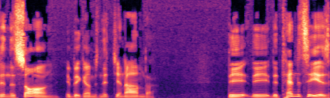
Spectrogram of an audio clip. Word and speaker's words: Nityananda: little pronunciation drill so that reason learn to pronounce the word nityananda right tell you she Krishna jatin baboon each Anand but what is that mission on everyone says a lot of people they Mitch Ananda but it's Nithyananda now let's say let's let's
